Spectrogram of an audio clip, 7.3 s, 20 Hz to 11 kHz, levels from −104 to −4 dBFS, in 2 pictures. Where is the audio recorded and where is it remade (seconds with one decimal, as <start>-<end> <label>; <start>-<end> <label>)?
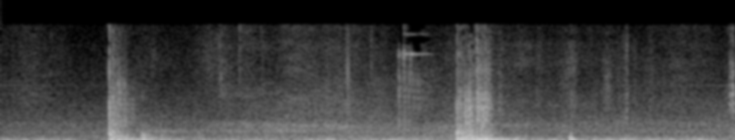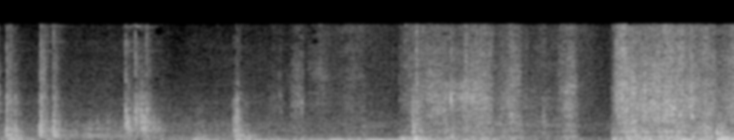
0.0-7.3 recorded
